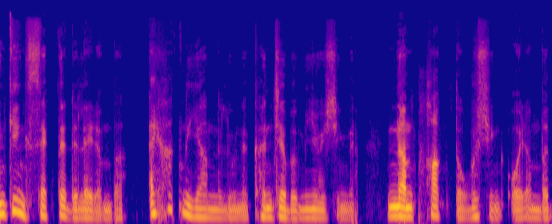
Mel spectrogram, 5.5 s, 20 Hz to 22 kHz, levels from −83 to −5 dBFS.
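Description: From 3.15 to 4.29 s the speech turns choppy and robotic, with short pieces missing. This is repeated packet loss: roughly seven holes, the longest 60 ms, are each patched by stretching the preceding sound, so about a quarter of that stretch is filler.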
